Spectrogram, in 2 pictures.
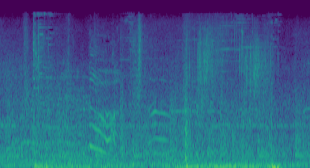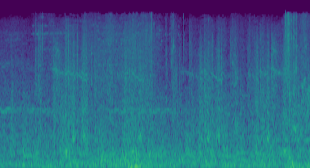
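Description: Game sound effects click and whoosh.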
